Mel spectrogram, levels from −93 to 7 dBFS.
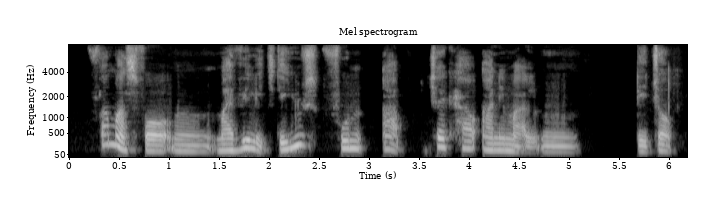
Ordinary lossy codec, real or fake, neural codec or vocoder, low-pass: none; real; none; none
